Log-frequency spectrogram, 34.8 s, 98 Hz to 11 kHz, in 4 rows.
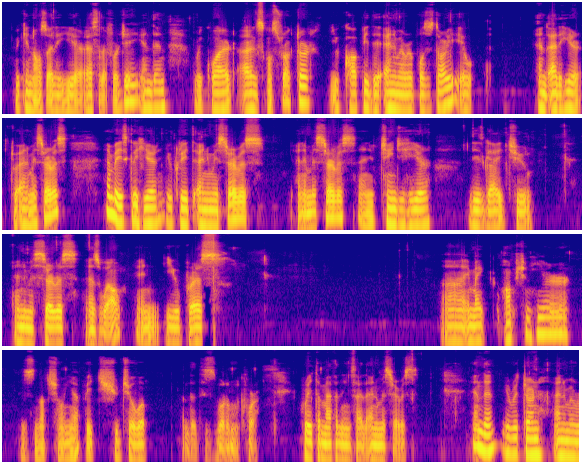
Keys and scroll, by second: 0.8 Return, 3.8 ctrl+Tab, 5.5 super+c, 5.9 ctrl+Tab, 6.7 super+v, 7.8 alt+super+l, 9.4 ctrl+Tab, 11.8 Return, 12.4 alt+shift+Right, 13.0 alt+Right, 13.0 Return, 16.8 alt+shift+Left, 18.7 Return, 20.5 alt+Return.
